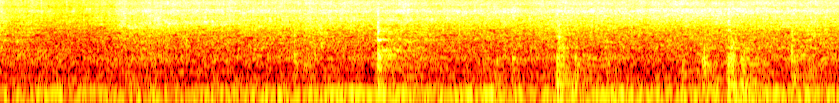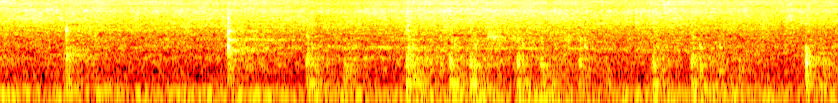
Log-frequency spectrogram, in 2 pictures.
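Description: Onions, chopped tomatoes and spices sizzling in hot oil in a metal pot as they are stirred with a spatula, with a steady hiss and scattered clicks and scrapes of the spatula against the pot, the sharpest about five seconds in and near the end. This is the masala being mixed and fried.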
